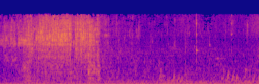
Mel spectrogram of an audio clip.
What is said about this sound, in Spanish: Va hacia una pequeña cocina. Lava un cuenco en el fregadero.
